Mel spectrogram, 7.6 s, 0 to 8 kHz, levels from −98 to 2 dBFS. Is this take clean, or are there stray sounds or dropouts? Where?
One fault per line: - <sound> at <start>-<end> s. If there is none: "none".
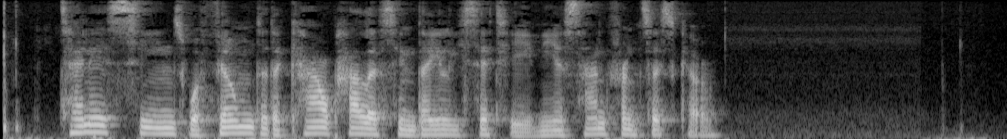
none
